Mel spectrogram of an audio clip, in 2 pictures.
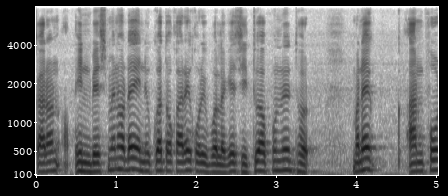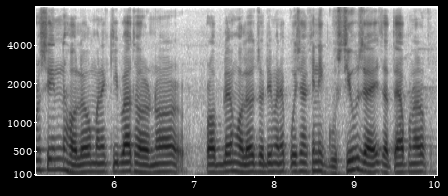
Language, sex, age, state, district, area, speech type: Assamese, male, 30-45, Assam, Nalbari, urban, spontaneous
